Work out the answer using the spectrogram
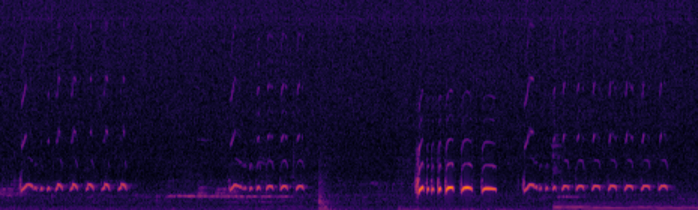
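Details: Local zebra dove lure call: short soft runs of rapid mid-pitched cooing notes spaced by quiet stretches, one louder cluster near the middle, a low steady hum at the end.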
